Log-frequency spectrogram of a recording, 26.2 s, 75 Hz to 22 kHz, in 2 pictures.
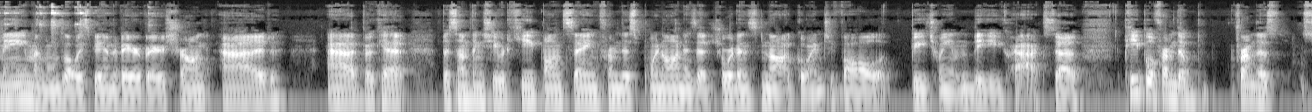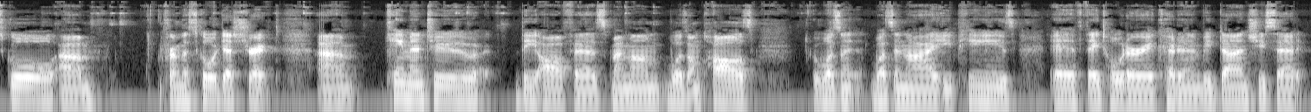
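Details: Adult man, 25, with childhood apraxia of speech persisting into adulthood; non-speaking at age 5, treated with motor-planning speech therapy, reports voice volume also affected; apraxia of speech.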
